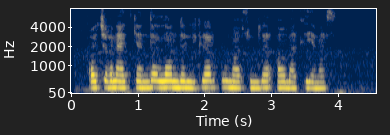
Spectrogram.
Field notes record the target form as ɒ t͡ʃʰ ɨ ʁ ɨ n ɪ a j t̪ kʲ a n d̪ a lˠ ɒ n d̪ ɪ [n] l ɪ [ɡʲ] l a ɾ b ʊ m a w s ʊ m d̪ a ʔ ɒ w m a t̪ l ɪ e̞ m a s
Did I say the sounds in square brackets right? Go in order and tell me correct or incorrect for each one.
correct, incorrect

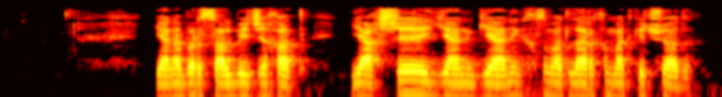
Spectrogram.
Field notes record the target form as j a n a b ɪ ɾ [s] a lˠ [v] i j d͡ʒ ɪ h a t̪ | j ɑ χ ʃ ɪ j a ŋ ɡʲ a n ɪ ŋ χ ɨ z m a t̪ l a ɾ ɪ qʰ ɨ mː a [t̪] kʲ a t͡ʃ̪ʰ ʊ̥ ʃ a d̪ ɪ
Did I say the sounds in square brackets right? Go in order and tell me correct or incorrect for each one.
correct, incorrect, correct

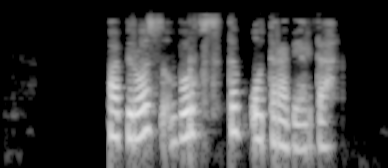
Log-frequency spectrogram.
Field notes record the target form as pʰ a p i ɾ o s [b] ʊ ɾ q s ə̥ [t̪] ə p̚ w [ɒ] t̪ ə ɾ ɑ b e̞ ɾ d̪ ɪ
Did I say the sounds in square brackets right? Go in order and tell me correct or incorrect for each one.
correct, correct, incorrect

